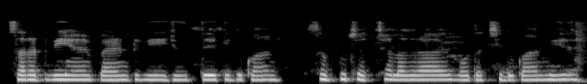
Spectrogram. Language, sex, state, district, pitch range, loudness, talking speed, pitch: Hindi, female, Uttar Pradesh, Budaun, 205-215 Hz, -18 LUFS, 195 wpm, 215 Hz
